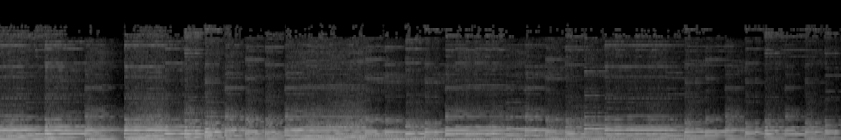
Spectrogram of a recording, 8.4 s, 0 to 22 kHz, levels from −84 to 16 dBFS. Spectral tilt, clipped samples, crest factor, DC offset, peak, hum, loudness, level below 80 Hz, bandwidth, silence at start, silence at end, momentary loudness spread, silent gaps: -5.5 dB/octave; under 0.1%; 14 dB; under 0.1%; -14 dBFS; none; -27 LUFS; -46 dBFS; 18 kHz; 0 s; 0 s; 8 LU; none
